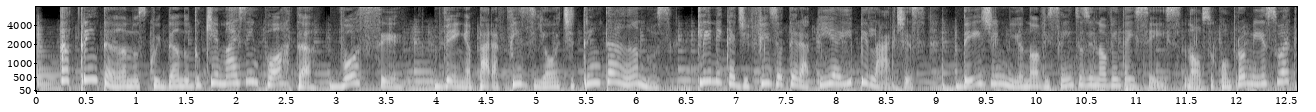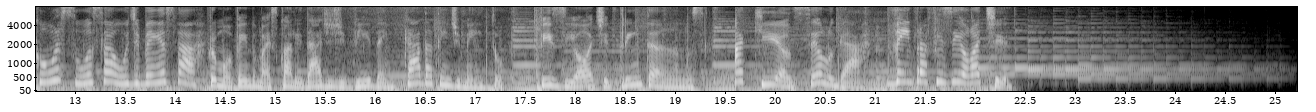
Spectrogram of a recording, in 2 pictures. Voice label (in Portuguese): spot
